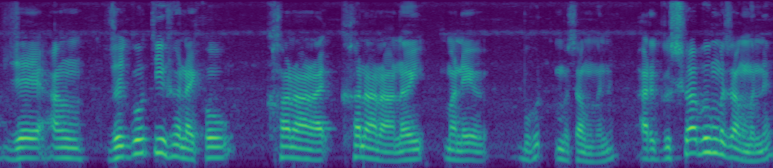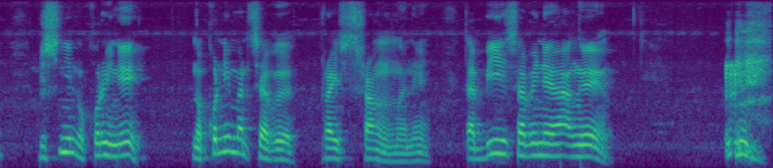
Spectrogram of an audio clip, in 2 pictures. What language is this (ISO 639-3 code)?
brx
